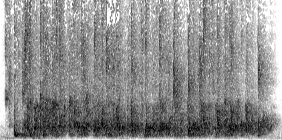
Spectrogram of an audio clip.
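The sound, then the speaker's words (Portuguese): An audience bursts into a steady round of applause, many hands clapping densely and loudly for several seconds before it quickly dies away. “Se você concorda com isso que foi falado, por favor, dê uma salva de palmas.”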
